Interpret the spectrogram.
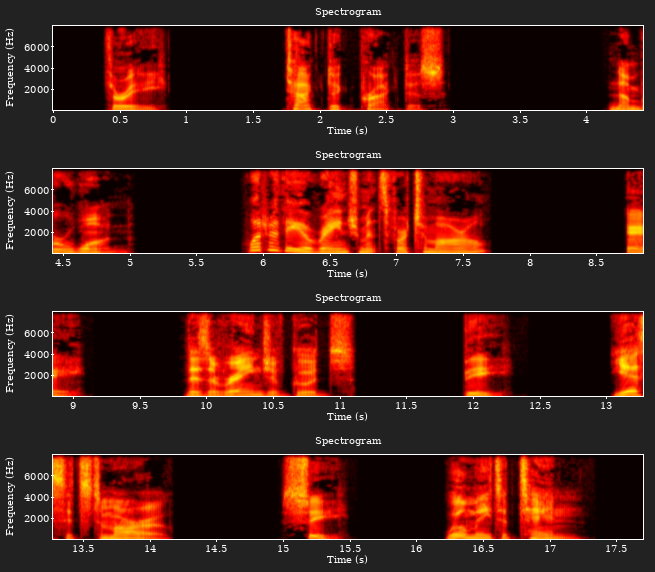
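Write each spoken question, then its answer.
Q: What are the arrangements for tomorrow?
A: C: We'll meet at 10.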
